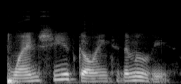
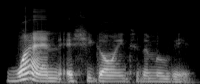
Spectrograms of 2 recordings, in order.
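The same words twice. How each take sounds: First: Said in the usual way. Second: Emphasis on When, pitched up, then falling away; question inflection. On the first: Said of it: "Listen to me as I read these four sentences". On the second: Shown as a demonstration. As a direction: lean on the opening "When" as a question. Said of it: "there's an emphasis on the word when".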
